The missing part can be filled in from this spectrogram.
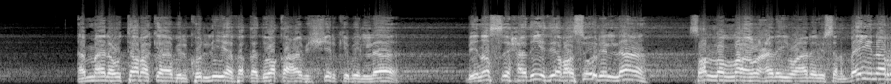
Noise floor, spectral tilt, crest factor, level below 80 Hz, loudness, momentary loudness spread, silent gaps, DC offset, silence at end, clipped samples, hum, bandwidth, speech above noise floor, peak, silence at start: -39 dBFS; -4 dB/octave; 6 dB; -42 dBFS; -6 LUFS; 10 LU; none; 0.4%; 0 s; 3%; none; 15 kHz; 33 dB; 0 dBFS; 0.75 s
